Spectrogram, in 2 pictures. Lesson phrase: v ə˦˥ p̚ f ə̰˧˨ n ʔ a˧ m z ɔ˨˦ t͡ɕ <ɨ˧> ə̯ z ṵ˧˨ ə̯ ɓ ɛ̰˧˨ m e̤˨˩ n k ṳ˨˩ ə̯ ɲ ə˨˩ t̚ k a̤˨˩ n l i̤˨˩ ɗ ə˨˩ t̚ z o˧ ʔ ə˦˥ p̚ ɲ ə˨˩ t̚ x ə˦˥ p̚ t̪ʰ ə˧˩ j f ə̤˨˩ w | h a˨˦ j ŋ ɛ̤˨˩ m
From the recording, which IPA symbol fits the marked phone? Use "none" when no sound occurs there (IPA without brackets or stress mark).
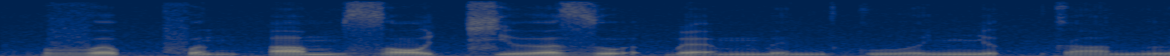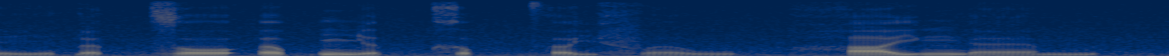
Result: ɨ˨˦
